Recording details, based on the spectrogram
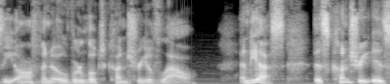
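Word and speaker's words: Laos: often overlooked country of Lao and yes this country is spelled l a oos but the S is silent for anyone curious about the correct pronunciation but interesting facts aside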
